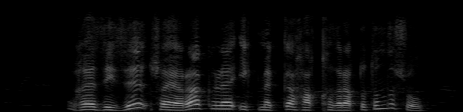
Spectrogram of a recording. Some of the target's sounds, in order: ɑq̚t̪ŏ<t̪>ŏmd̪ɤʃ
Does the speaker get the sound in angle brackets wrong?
no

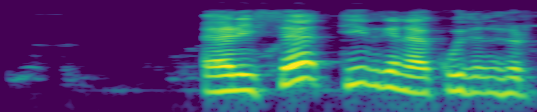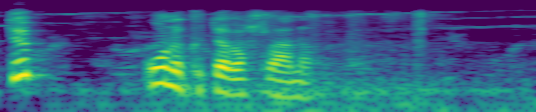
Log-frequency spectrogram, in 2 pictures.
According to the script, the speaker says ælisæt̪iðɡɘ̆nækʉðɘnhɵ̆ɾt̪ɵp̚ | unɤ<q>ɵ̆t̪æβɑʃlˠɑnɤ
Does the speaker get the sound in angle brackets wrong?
yes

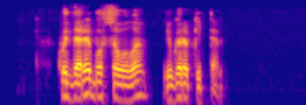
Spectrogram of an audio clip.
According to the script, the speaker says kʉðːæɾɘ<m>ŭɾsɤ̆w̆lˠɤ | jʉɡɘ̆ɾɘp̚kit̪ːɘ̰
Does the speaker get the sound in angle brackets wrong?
yes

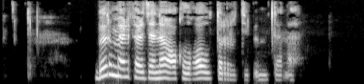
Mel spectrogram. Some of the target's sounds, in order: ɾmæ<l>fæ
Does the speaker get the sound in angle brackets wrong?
no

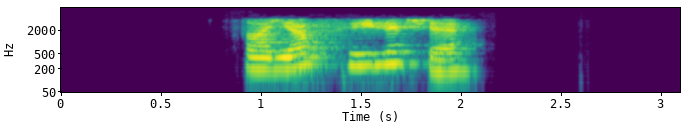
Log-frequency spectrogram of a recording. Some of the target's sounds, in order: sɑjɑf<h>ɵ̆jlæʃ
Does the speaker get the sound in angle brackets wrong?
no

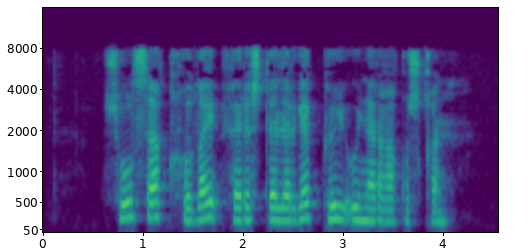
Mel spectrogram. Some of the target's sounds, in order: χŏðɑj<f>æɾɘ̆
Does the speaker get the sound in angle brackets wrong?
no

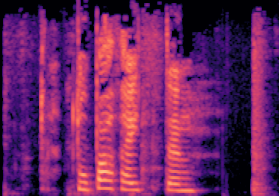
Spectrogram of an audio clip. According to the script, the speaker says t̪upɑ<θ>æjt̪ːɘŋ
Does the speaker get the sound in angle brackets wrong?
no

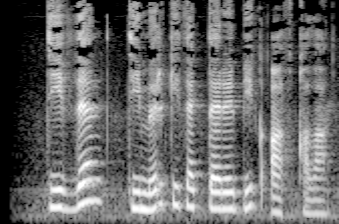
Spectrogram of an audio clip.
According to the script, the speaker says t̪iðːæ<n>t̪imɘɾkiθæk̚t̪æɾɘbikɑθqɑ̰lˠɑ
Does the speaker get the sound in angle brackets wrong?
no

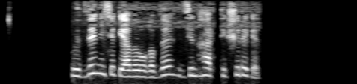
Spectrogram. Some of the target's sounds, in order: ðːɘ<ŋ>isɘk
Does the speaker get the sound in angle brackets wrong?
yes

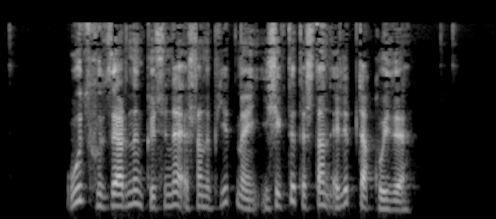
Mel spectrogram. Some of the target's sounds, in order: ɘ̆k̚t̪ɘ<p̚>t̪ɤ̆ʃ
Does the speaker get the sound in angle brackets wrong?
yes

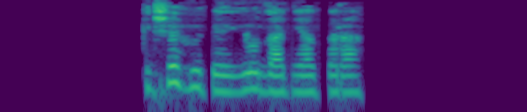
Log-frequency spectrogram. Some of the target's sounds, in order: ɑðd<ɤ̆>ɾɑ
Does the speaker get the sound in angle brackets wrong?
no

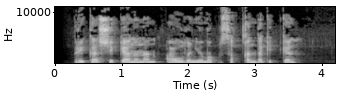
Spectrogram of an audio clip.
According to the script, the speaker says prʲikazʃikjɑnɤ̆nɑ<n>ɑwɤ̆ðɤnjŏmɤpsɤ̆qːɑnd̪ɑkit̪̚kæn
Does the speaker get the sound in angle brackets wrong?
no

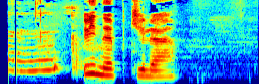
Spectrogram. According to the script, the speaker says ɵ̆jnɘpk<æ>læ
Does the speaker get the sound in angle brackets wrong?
yes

